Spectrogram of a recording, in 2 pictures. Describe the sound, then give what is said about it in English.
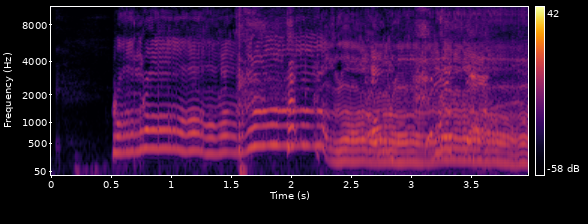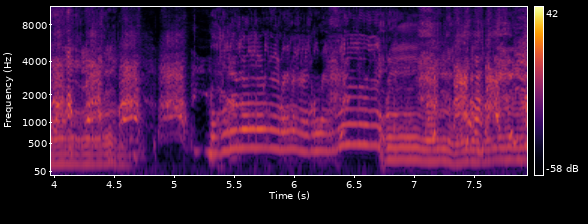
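A person gargles while singing a slow Christmas song, the melody bubbling and warbling through the water. The singing is loud and continuous, with a brief break before it resumes. “slow songs and gargling don't go together”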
